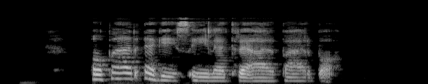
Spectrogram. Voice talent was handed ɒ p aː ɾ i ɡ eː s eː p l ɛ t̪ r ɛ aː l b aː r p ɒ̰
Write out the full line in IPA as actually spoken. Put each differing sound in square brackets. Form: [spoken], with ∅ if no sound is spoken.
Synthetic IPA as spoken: ɒ p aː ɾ [ɛ] ɡ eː s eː [∅] l ɛ t̪ r ɛ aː l [p] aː r [b] ɒ̰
